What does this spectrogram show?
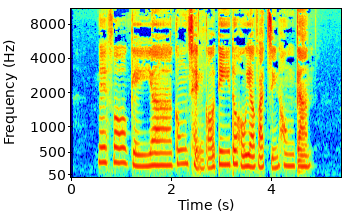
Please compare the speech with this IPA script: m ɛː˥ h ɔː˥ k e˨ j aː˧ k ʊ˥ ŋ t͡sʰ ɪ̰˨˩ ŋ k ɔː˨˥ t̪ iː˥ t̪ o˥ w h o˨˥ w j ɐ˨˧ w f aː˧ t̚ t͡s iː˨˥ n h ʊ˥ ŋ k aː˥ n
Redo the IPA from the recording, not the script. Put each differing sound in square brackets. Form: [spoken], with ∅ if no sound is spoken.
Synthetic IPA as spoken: m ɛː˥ [f] ɔː˥ k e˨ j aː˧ k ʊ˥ ŋ t͡sʰ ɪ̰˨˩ ŋ k ɔː˨˥ t̪ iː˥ t̪ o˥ w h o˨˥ w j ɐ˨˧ w f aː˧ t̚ t͡s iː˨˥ n h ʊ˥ ŋ k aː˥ n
